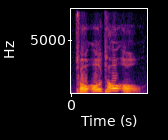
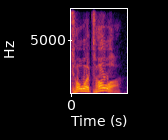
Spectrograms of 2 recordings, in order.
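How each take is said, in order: First: Each part of the name ends with an 'o' vowel. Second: Each part of the name ends with an 'a' vowel. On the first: The speaker calls it right. "you would say To'o-To'o" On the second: The speaker calls it wrong. "the announcers, time after time, are saying To'a-To'a. I don't see any A in his name"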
